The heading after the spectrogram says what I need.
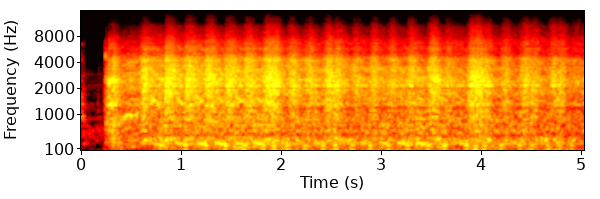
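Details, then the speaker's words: Turbo Subaru Forester on Haltech Elite 550, next day after coolant leak fix: starter churns unevenly at about two or three pulses a second, engine won't catch before finally starting; extended cranking, no start. "Come on. Oh, but you don't want to start."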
